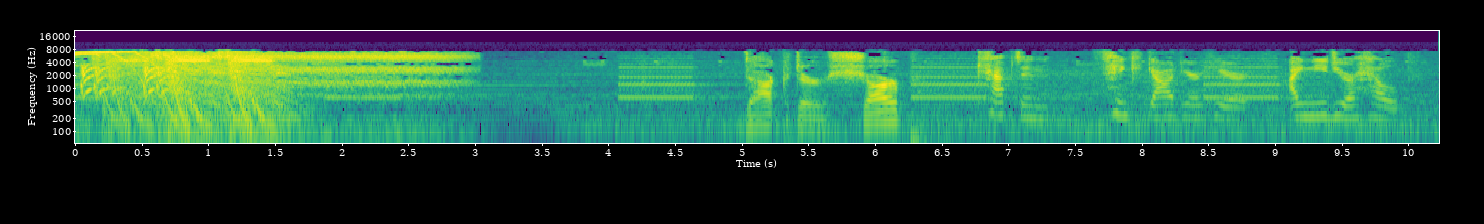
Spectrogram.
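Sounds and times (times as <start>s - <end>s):
spaceship weapons laser zaps: 0.0s - 3.0s
high electronic whine: 0.0s - 3.1s
speech: 5.0s - 10.1s.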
